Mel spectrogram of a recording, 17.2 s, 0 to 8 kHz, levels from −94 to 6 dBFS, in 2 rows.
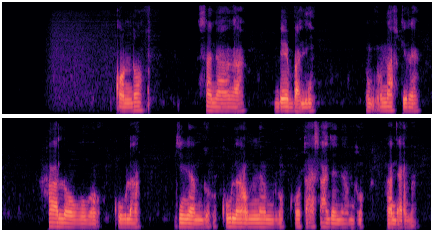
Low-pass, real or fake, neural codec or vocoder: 7.2 kHz; fake; codec, 44.1 kHz, 7.8 kbps, Pupu-Codec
